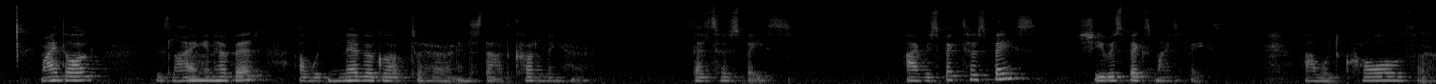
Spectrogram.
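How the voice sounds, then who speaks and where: A woman speaks very slowly in a Danish accent, leaving long, frequent pauses. Audible room echo is present. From Denmark. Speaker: dog behaviour consultant. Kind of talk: talking-head video to camera.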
